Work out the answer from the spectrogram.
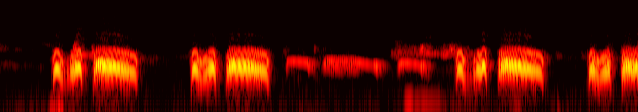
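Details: Thổ-voice coo song of a spotted dove with thúc and kèm phrasing. Deep, hollow two-note coos come in pairs. A quiet, drawn-out humming phrase sits between the louder bursts.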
